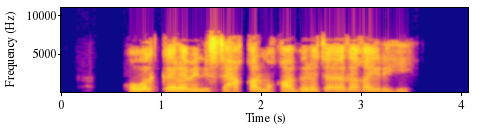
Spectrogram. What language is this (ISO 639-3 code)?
ara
